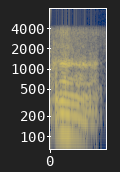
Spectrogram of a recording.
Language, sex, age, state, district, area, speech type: Hindi, male, 60+, Bihar, Madhepura, rural, conversation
